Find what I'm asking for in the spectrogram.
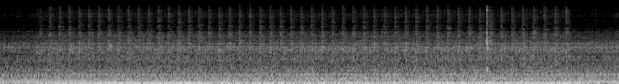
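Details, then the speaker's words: Peterbilt diesel truck, Jake brake on stage 2: heavy rumble with fast sharp puffing tick from an exhaust manifold leak; turbo rebuilt in summer with VGT code, air compressor passing some oil, clutch done last year. "Got a little bit of an exhaust leak on the manifold, but the turbo was rebuilt in the summer, and that's given us a VGT code, variable geometric timing, on the turbo."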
